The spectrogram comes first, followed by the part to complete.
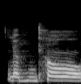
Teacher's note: ಮಹಾಪ್ರಾಣ ಗಮನಿಸಿ, ಲುಬ್ಧೋ ಬಕ್ಕೆ ಮಹಾಪ್ರಾಣದ ಧ ಒತ್ತಿದೆ.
